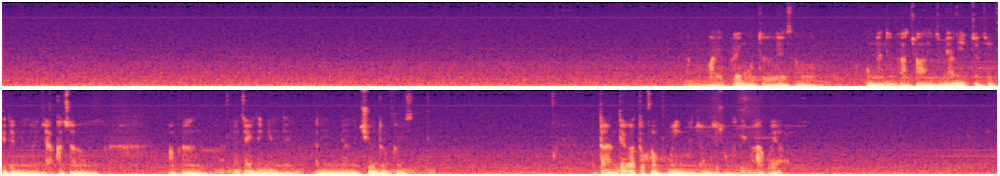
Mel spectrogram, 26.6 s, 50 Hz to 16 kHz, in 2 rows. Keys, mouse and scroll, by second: 6.4 click, 7.0 Tab, 7.3-11.9 middle drag, 10.1 z, 11.9 right click, 12.4-13.2 middle drag, 13.2 right click, 13.6 right click, 14.1 right click, 14.4-15.9 middle drag, 15.5 Tab, 15.9 right click, 16.3 right click, 17.1 3, 17.3 right click, 18.9 x, 19.3 right click, 20.0 middle click, 20.6 right click, 21.2-24.5 middle drag, 21.8 Tab, 23.2 Tab, 24.5 right click, 25.9-26.5 middle drag.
